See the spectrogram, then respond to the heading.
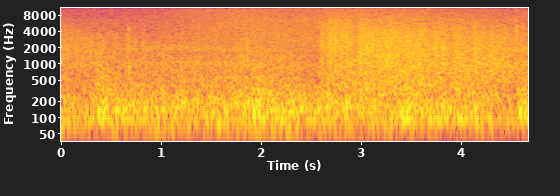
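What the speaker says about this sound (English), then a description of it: "Lost and alone in the storm?" Stormy weather in Pillars of Eternity 2: a dense, continuous roar of rain and wind with deep rumbling thunder swelling midway, steady and enveloping with no voices.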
